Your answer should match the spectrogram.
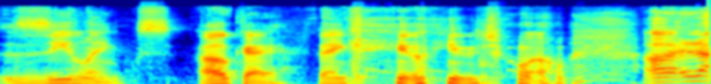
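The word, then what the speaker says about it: Xilinx: It's pronounced Zlinks.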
